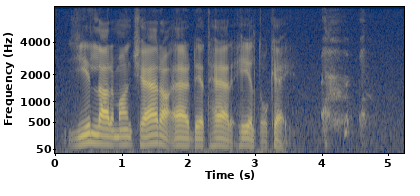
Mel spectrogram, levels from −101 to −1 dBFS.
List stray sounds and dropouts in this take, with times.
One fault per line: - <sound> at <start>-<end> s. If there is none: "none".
- cough at 4.0-4.8 s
